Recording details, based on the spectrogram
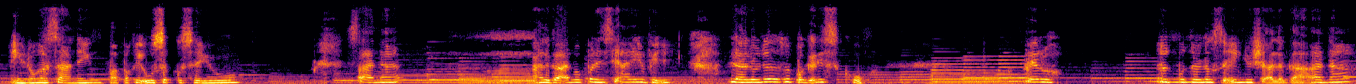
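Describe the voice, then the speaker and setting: A woman's voice: fairly high pitch, steady tone, unhurried, long pauses, highs cut off. Self-excusing Filipino mother, music behind. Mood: pleading. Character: self-excusing adult mother leaving her daughter in another's care. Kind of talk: Filipino radio-style melodrama acting.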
